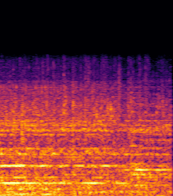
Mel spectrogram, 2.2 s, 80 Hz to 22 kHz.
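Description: Orchestral film score with held notes over a steady rushing noise, from an old 1930s soundtrack.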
